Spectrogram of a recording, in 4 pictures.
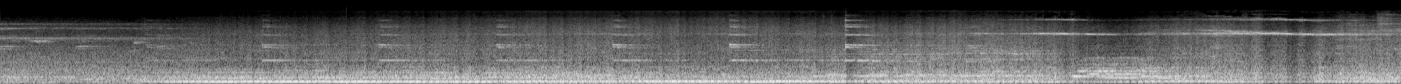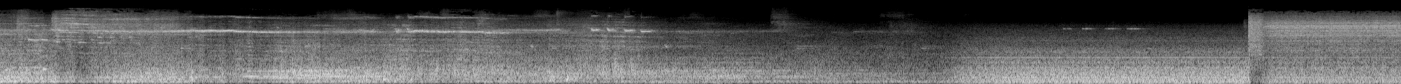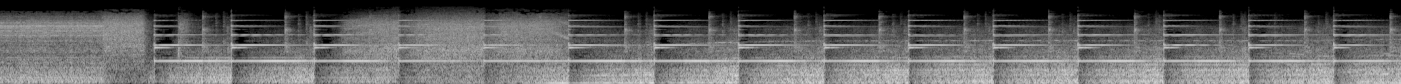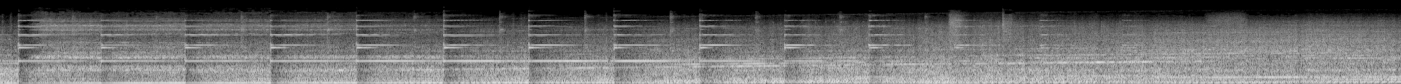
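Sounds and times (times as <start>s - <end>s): diesel locomotive passing: 0.0s - 56.0s
bell ringing: 29.6s - 53.6s.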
